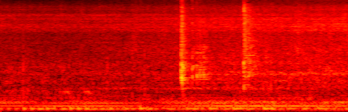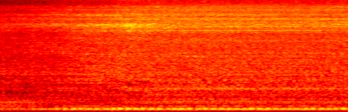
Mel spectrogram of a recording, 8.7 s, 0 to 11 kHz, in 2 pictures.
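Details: 1965 V8 after turn-signal switch and wiring repair, on choke after start: steady, even low rumble with a smooth regular beat that firms up as revs rise; later just over 190 degrees, charging 14 volts.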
